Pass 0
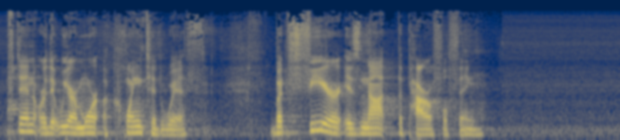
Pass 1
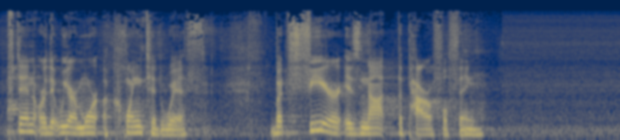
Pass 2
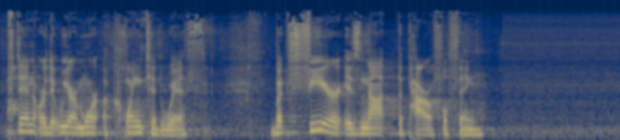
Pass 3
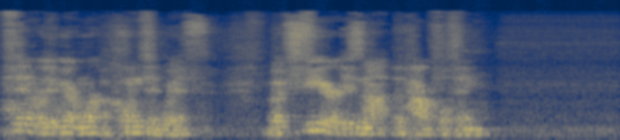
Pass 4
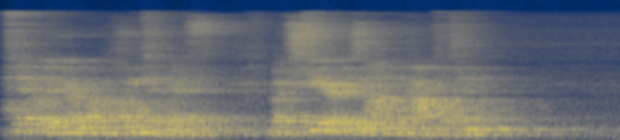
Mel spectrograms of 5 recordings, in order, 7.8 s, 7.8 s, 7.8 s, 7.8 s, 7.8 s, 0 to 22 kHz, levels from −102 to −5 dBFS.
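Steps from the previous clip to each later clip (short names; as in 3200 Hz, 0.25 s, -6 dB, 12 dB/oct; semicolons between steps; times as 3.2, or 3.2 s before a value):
gate with hold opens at -48 dBFS; compressor 2.5:1, threshold -27 dBFS, peak gain reduction 9 dB
crackle 89/s -50 dBFS; gain -3 dB
phase scrambler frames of 0.2 s; gain +3 dB
reverb RT60 2.9 s, pre-delay 19 ms, DRR -5 dB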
